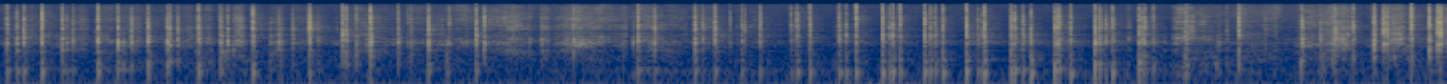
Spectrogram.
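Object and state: Cardboard soap box.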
